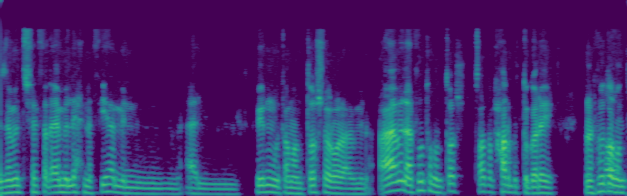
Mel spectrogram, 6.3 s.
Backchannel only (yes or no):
yes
